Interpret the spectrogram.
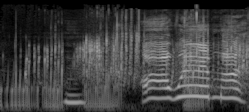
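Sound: fart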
